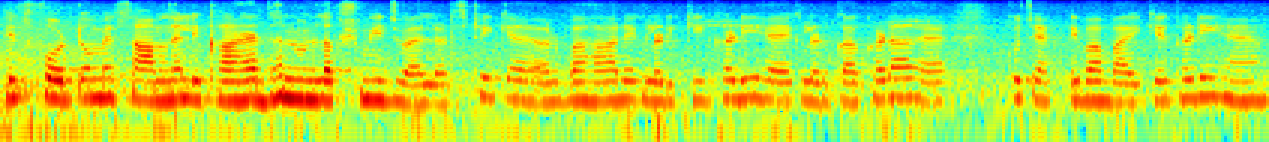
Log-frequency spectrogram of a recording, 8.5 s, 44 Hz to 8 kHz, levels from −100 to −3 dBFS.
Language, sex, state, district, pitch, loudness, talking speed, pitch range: Hindi, female, Haryana, Rohtak, 205 Hz, -20 LUFS, 185 wpm, 200-220 Hz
